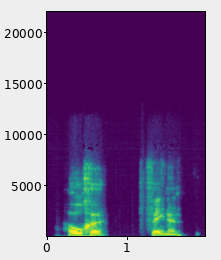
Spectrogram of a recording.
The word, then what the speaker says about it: Hoge Venen: The Dutch way of saying it is Hoge Venen.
